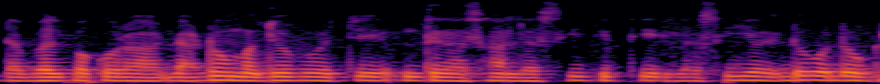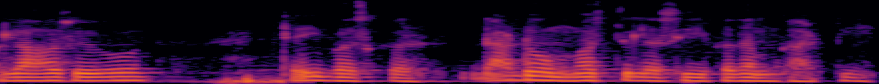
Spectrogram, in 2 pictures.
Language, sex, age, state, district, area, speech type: Sindhi, male, 30-45, Maharashtra, Thane, urban, spontaneous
